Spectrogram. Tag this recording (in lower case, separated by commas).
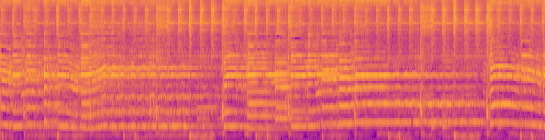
music, guitar, plucked string instrument, electric guitar, musical instrument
